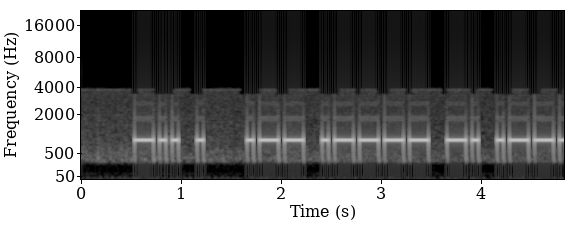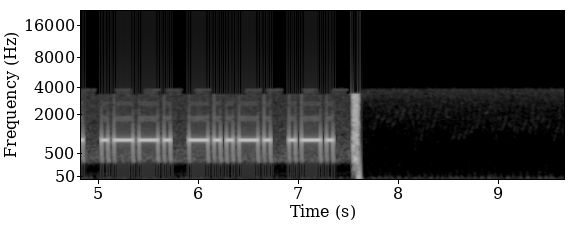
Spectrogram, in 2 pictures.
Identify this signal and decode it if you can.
Morse code, heard as a keyed tone, about 19 wpm, 880 Hz. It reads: DE W1NPP/R
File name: ares / AARES / aaresnet-feb-18.2016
